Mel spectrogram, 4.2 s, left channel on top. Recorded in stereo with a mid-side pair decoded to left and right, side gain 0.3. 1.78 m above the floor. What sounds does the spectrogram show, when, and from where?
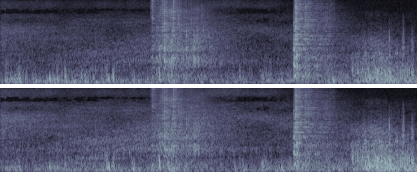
1.5 s crumpling: 30° left, 7.5 m
2.9 s breaking glass: 20° left, 3.5 m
